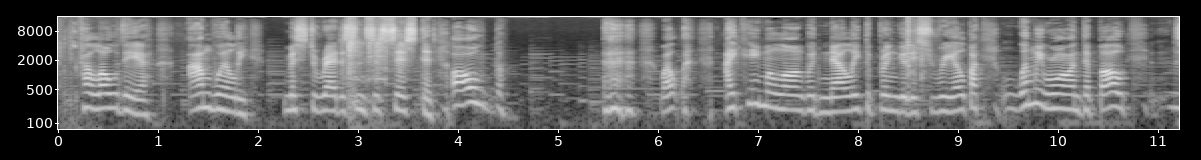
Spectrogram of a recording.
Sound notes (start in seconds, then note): 2.8 film canister clattering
